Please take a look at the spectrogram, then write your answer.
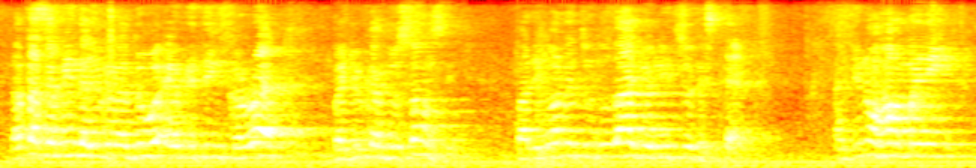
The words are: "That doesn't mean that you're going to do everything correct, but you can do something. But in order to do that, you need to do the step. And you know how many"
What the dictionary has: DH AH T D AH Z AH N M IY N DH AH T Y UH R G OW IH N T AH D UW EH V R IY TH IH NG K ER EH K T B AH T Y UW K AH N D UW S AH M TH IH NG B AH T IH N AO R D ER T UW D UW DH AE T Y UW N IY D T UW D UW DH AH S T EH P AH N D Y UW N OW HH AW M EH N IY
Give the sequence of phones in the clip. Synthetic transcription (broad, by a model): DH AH T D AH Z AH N M IY N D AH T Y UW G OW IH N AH D UW EH V R IY TH IH NG K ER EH K T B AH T Y UW K AH N D UW S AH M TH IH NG B AH T IH N AO R D ER T UW D UW DH AE T Y UW N IY D T UW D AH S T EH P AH N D Y UW N OW HH AW M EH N IY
